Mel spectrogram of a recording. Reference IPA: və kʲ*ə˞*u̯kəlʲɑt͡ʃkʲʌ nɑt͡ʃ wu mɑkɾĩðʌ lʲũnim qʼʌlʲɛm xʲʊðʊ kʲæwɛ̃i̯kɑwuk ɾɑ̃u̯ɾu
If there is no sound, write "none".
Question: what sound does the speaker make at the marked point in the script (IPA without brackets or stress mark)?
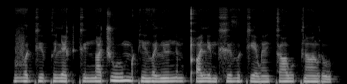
ə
